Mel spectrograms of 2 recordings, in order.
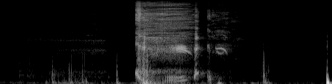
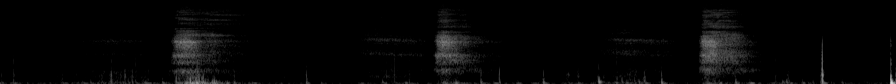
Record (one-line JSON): {"cough_length": "3.3 s", "cough_amplitude": 27551, "cough_signal_mean_std_ratio": 0.3, "exhalation_length": "9.0 s", "exhalation_amplitude": 15411, "exhalation_signal_mean_std_ratio": 0.21, "survey_phase": "alpha (2021-03-01 to 2021-08-12)", "age": "65+", "gender": "Female", "wearing_mask": "No", "symptom_fatigue": true, "smoker_status": "Ex-smoker", "respiratory_condition_asthma": true, "respiratory_condition_other": false, "recruitment_source": "REACT", "submission_delay": "1 day", "covid_test_result": "Negative", "covid_test_method": "RT-qPCR"}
